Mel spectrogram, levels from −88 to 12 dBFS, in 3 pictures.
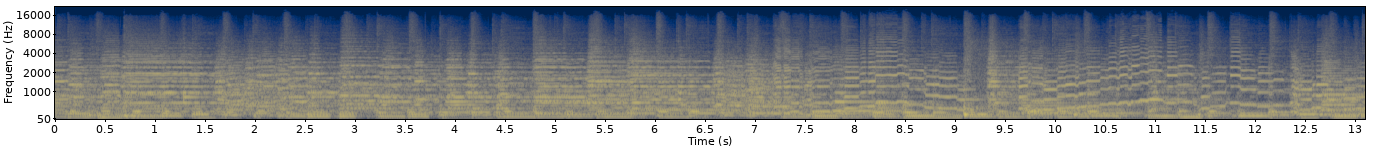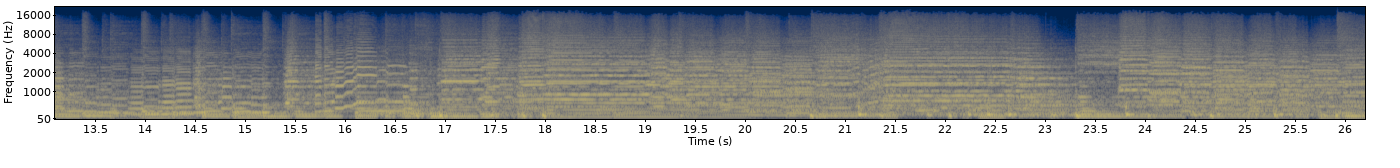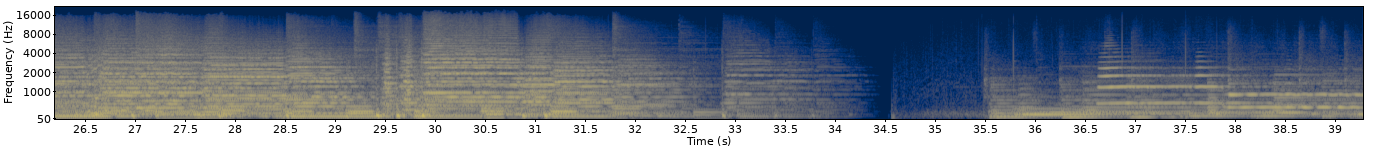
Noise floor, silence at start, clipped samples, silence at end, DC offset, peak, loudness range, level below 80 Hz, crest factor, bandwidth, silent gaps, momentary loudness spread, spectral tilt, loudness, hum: -56 dBFS; 0 s; under 0.1%; 0 s; under 0.1%; 0 dBFS; 8 LU; -56 dBFS; 16 dB; 18 kHz; none; 8 LU; -5 dB/octave; -15 LUFS; none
